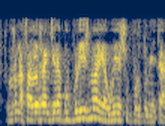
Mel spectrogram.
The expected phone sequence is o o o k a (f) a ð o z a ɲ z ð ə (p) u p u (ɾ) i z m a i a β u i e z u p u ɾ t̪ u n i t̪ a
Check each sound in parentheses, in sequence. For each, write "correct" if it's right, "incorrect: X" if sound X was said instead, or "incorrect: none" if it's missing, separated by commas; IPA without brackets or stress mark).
correct, correct, incorrect: l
